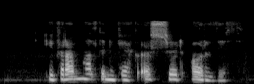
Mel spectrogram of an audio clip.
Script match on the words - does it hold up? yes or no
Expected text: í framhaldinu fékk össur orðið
yes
